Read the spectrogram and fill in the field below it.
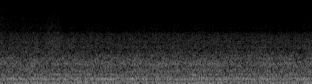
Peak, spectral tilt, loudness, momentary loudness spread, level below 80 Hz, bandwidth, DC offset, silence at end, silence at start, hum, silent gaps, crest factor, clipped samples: -24 dBFS; -6 dB/octave; -37 LUFS; 1 LU; -44 dBFS; 16 kHz; under 0.1%; 0 s; 0 s; none; none; 14 dB; under 0.1%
